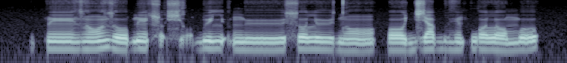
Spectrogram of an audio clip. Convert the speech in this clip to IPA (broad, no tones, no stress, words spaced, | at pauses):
pẽːzɔ̃ zoɓẽ ɬɔ̰ɕɔ̰ɓʉ lʲɔ̰ŋʉː solʉːdɔ̃ | ɔd͡ʑabʱẽ pwɔlɔmo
